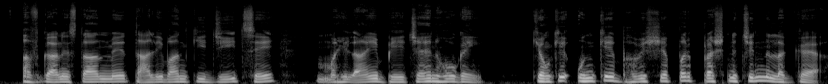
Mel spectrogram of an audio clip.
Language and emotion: Hindi, fearful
